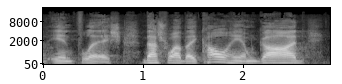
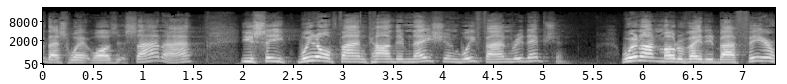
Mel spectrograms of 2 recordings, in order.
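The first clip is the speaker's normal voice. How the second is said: raised, higher, emphatic sermon voice; impassioned preaching; 5 semitones higher, 6 dB louder than usual. Real, not acted. Preacher tells church love motivates us, impassioned preaching. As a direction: preach it out with conviction.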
